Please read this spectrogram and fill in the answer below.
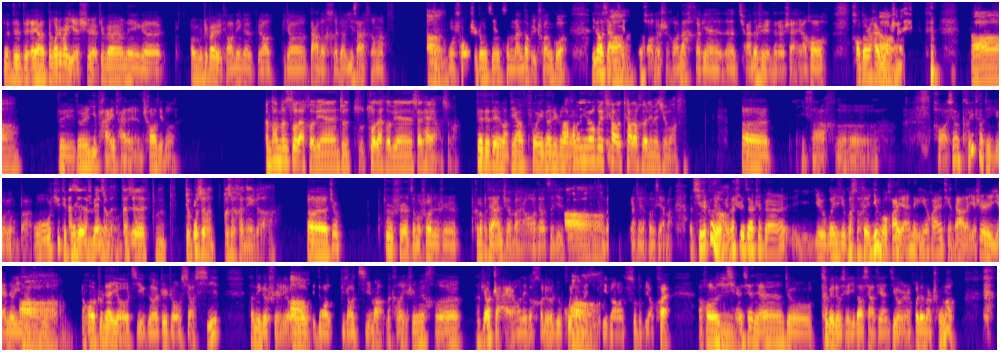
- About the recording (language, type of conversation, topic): Chinese, unstructured, 你怎么看最近的天气变化？
- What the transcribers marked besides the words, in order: other background noise; teeth sucking; chuckle; chuckle; teeth sucking; laughing while speaking: "所谓的"; chuckle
